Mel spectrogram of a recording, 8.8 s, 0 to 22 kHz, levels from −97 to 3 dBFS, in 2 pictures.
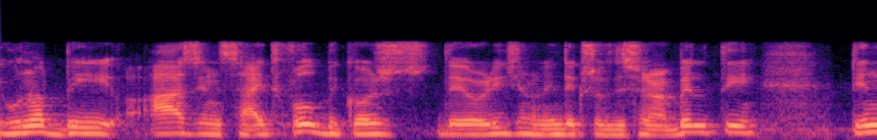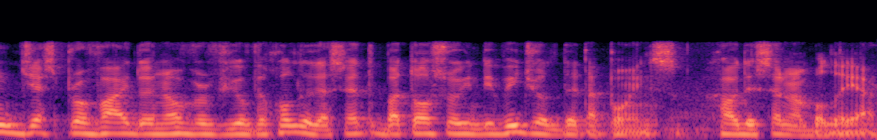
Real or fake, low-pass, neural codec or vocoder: real; 7.2 kHz; none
